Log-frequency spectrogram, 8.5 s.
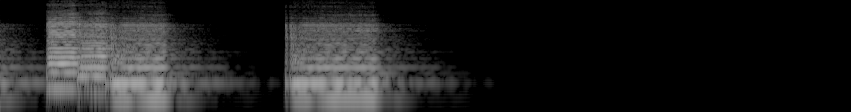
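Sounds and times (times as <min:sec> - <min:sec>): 
cello duet: 0:00.0 - 0:02.1, 0:02.9 - 0:04.1.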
